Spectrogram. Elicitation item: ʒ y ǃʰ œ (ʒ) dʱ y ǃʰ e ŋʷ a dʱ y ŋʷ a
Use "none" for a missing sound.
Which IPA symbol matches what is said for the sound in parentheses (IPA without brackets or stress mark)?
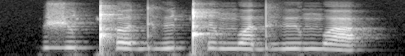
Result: none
